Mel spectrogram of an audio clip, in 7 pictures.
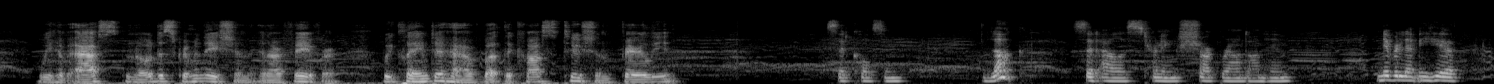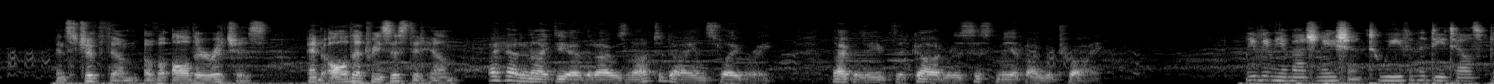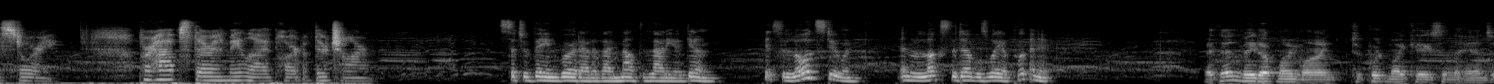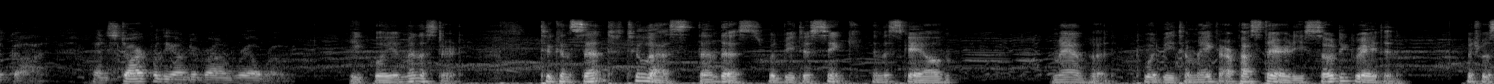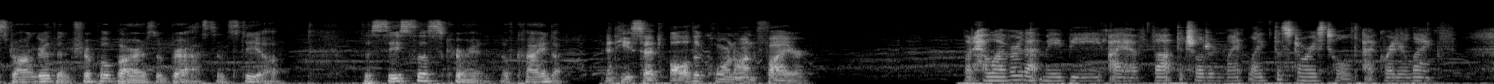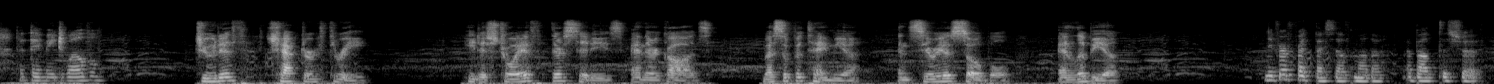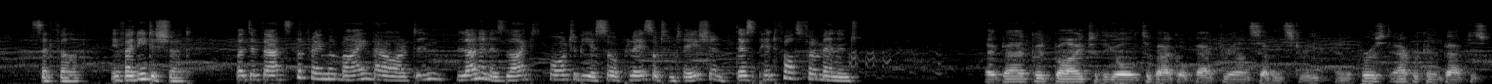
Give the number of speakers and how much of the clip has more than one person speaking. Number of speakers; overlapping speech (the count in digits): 5, no overlap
